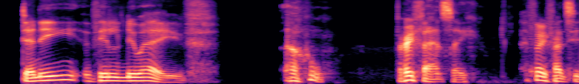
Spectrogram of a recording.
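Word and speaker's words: Denis Villeneuve: I don't know if we've been saying his name wrong oh yeah see I always say Dennis V yes same I heard him being called Denny V nuev oh very fancy very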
